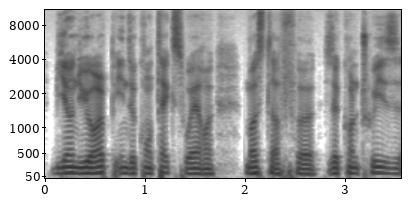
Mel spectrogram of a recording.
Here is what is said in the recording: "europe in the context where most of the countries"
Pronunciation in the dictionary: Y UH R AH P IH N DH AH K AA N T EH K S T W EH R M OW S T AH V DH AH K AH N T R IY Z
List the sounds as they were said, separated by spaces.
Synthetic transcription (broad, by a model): Y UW R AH P IH N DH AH K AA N T EH K S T W EH R M OW S T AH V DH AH K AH N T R IY Z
